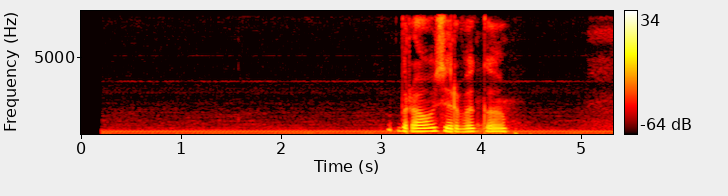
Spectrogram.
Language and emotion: Russian, neutral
